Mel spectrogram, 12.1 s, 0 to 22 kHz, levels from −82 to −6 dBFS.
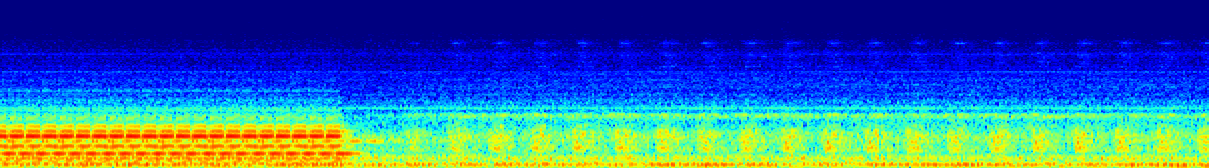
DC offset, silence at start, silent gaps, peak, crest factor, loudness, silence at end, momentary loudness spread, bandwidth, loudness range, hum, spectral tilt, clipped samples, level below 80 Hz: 0.1%; 0 s; none; -4 dBFS; 16 dB; -20 LUFS; 0 s; 13 LU; 8.2 kHz; 12 LU; none; -9.5 dB/octave; under 0.1%; -34 dBFS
